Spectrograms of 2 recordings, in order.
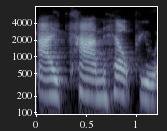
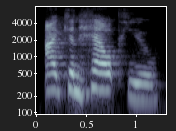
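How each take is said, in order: First: The word 'can' is said in its full form. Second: The word 'can' is reduced with a weak vowel. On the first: The speaker calls it wrong. "Don't say" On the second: The speaker calls it right. "it becomes can"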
